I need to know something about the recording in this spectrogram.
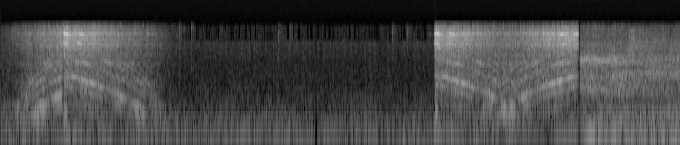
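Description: A sliding door whooshes open.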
